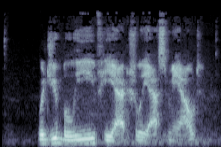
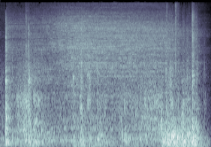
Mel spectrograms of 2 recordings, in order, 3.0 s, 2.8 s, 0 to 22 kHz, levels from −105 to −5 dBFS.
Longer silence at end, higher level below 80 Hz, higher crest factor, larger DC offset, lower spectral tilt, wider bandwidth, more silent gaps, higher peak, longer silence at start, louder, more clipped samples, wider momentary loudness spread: first, 0.25 s vs 0 s; second, -66 dBFS vs -34 dBFS; about the same, 18 dB vs 18 dB; neither; about the same, -3.5 dB/octave vs -4 dB/octave; second, 15.5 kHz vs over 20 kHz; neither; second, -8 dBFS vs -4 dBFS; first, 0.5 s vs 0 s; second, -25 LUFS vs -21 LUFS; neither; about the same, 5 LU vs 6 LU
